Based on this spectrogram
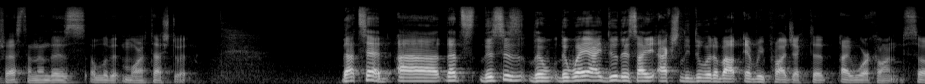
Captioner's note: none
